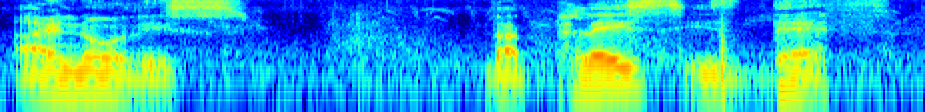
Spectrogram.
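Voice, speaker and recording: An actor playing a guilt-ridden, shaken old caretaker who speaks slowly and haltingly after torture. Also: male voice, lowish voice, noisy background. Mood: grieving. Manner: slow, halting, mournful. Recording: orchestral game score underneath.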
